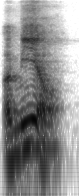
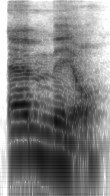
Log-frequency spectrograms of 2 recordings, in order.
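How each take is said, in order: First: Emil said quickly as uh-MEEL; corrected name. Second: Emil said with a long held m, EM-mil; fumbled name. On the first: Streamer settling on the name Emil, quick and light. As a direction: clip it short, uh-MEEL for Emil. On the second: Streamer trying out the name Emil, stretched m. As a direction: drag out the m in Emil. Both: Shown as a demonstration. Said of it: "I can't pronounce words".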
